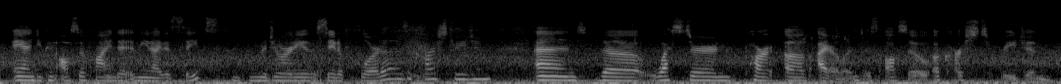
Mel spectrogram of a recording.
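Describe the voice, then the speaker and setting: A woman talks at a moderate speed, her voice carrying audible room echo over noticeable background noise. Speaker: student presenter. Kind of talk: educational vlog presentation. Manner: casual with fillers.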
